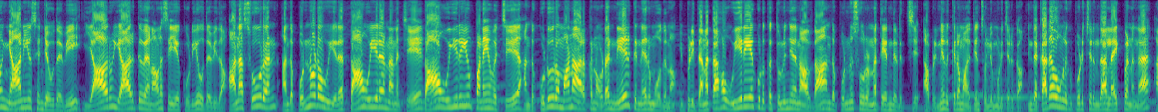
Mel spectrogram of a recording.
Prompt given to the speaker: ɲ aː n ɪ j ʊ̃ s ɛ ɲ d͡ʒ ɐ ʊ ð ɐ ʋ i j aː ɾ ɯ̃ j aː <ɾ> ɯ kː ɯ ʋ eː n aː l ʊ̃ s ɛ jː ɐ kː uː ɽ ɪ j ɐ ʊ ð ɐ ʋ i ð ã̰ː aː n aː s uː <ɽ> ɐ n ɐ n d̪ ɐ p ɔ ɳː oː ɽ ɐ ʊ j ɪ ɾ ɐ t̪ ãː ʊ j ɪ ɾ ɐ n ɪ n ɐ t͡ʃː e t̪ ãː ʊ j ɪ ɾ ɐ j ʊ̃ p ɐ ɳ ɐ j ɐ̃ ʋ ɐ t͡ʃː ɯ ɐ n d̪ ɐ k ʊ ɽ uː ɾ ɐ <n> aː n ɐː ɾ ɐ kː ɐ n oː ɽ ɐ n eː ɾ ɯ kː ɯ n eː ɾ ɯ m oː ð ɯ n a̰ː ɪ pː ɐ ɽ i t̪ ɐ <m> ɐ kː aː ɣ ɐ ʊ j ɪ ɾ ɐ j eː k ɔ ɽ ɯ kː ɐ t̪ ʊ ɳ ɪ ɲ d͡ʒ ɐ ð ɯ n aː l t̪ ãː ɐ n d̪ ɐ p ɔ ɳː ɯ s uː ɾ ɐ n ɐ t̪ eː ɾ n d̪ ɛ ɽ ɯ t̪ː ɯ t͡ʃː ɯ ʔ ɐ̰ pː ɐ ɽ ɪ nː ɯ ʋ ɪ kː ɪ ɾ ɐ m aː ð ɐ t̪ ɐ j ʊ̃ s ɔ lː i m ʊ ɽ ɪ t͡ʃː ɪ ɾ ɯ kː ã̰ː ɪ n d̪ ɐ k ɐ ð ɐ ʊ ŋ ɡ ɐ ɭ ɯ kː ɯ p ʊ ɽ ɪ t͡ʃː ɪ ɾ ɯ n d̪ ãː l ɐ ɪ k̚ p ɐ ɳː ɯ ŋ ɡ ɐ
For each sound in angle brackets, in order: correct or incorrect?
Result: correct, incorrect, incorrect, incorrect

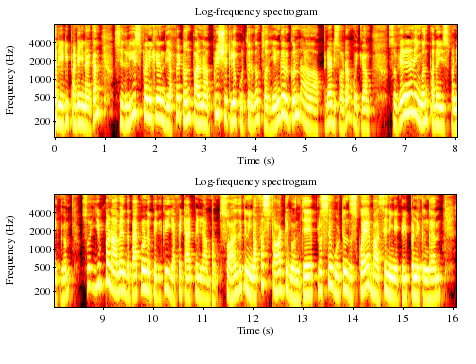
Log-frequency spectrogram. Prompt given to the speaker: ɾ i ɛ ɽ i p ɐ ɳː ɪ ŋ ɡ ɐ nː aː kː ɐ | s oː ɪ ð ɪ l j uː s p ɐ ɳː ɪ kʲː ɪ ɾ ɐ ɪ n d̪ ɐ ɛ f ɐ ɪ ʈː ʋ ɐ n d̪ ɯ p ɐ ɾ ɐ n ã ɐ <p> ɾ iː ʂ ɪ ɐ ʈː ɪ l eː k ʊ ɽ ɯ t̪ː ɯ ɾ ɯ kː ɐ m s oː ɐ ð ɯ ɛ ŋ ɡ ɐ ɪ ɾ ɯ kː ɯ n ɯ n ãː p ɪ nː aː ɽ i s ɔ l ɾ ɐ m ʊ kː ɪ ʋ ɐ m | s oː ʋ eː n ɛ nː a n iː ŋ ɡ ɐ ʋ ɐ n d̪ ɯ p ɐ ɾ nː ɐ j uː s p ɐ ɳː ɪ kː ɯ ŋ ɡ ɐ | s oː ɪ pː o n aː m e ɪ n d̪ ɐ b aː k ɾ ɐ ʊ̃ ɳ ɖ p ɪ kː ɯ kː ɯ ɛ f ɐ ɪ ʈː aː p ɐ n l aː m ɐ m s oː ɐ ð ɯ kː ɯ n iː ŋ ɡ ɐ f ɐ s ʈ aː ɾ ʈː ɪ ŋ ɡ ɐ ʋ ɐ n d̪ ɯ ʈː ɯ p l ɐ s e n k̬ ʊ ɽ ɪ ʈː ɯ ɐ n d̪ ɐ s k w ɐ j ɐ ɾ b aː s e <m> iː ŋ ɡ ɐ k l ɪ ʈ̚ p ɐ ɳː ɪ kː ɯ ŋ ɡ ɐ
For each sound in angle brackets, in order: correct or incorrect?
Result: correct, incorrect

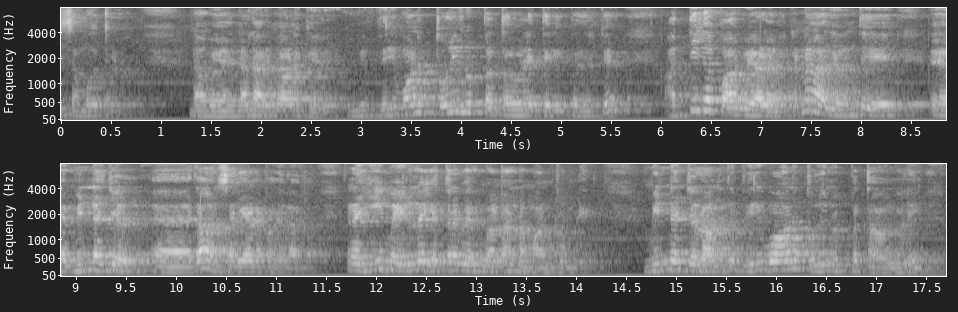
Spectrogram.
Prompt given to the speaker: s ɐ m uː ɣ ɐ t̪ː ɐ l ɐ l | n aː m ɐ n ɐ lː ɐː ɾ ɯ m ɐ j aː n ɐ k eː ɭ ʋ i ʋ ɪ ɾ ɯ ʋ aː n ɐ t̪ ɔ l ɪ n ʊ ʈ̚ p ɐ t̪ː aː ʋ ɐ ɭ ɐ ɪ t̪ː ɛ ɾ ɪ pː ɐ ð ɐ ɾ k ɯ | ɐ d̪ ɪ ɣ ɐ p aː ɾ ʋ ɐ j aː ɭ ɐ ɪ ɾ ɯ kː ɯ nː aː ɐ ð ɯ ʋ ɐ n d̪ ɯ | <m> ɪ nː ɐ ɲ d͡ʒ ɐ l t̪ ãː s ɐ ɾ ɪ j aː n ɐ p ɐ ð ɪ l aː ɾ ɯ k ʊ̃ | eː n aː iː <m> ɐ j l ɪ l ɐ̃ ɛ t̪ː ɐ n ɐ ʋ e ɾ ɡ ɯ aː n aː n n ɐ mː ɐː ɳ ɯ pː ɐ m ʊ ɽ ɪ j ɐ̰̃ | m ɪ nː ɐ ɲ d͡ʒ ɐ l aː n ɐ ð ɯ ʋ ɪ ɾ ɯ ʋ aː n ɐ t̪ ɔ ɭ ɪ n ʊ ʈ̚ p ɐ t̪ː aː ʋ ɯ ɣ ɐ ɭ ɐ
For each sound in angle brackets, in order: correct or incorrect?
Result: correct, correct

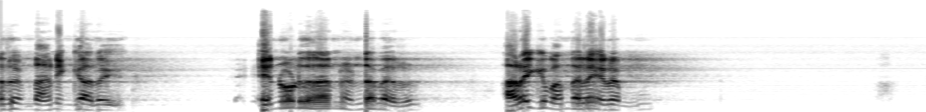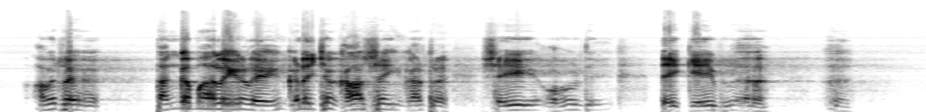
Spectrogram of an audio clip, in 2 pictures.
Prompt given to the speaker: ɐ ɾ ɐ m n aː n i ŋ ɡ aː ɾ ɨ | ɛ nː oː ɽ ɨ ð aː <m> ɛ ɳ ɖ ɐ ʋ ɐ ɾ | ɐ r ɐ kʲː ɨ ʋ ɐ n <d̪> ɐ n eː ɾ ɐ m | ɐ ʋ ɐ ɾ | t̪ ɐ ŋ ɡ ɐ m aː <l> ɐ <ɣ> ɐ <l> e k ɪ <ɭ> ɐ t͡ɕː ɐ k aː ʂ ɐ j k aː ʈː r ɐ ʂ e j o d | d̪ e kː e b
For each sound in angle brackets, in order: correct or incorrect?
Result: incorrect, correct, correct, correct, incorrect, incorrect

